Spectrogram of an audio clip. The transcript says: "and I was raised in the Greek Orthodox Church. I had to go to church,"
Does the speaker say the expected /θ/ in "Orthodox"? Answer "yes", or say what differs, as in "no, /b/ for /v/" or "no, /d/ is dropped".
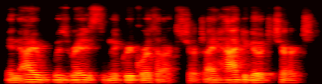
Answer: yes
